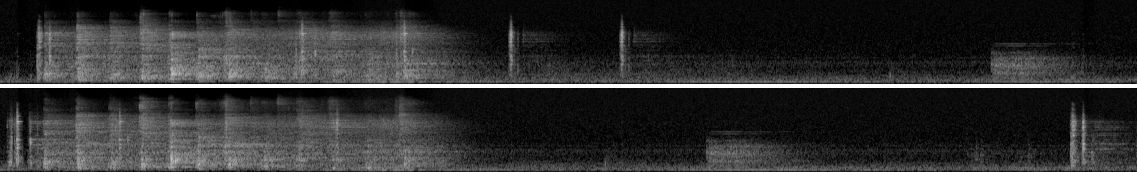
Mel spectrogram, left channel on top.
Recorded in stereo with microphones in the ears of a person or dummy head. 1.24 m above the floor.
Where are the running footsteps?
30° right (ahead or behind), 1.8 m; by 4.2 s 60° right (ahead or behind), 3.5 m.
